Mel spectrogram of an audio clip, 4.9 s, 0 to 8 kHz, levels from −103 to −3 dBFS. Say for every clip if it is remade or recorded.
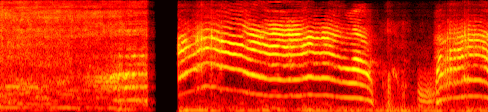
remade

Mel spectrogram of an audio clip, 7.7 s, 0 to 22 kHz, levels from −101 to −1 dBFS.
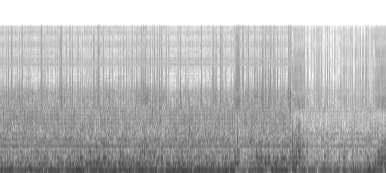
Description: remade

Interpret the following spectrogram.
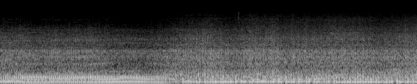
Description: recorded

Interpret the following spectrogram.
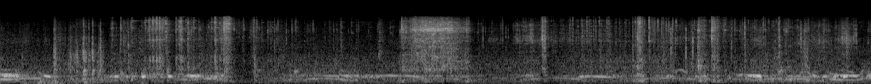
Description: recorded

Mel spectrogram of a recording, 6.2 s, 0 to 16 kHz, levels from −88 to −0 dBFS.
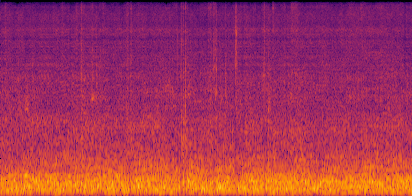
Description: remade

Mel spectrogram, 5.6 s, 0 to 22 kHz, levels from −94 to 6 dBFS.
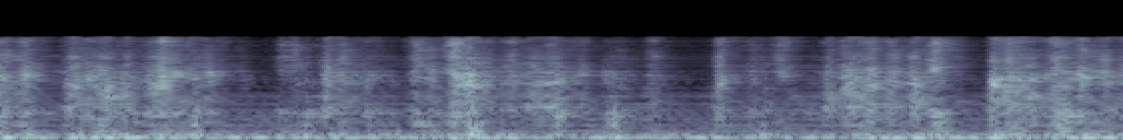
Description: remade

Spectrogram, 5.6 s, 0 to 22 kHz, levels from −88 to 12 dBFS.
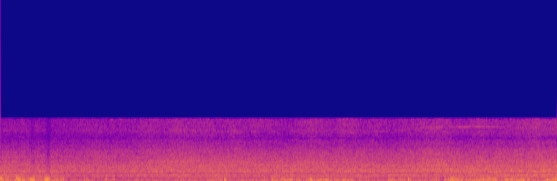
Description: recorded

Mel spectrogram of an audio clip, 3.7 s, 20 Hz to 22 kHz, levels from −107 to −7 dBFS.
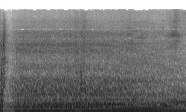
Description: recorded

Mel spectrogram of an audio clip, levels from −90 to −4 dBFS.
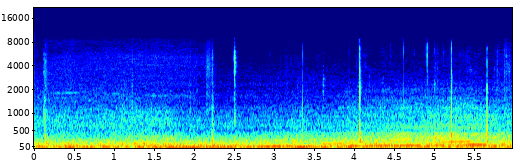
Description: recorded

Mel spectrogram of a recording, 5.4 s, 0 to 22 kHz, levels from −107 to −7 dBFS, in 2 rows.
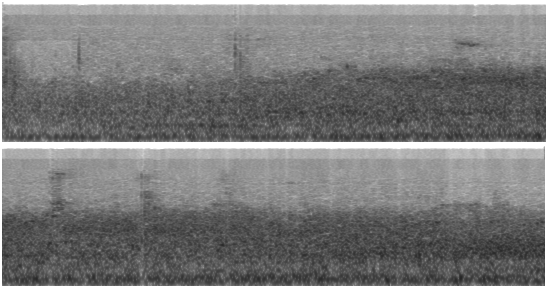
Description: recorded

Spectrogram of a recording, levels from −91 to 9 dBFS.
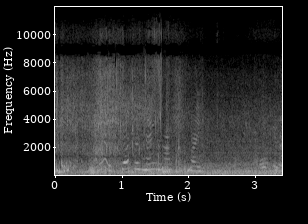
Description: recorded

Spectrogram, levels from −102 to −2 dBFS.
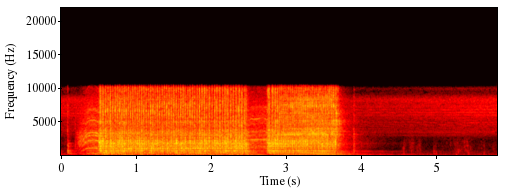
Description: recorded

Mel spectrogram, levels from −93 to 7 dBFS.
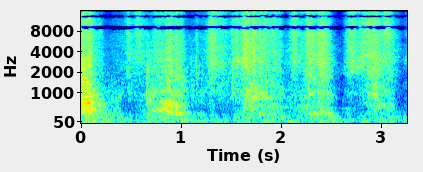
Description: recorded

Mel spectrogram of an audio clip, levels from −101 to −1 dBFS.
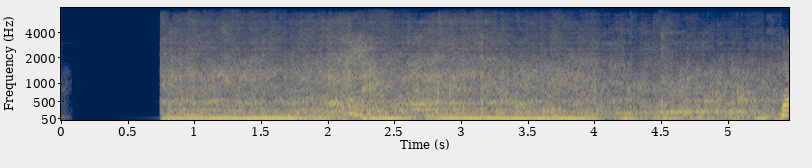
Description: remade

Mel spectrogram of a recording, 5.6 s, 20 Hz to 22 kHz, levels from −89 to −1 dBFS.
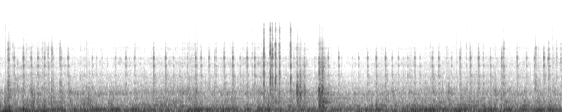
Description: remade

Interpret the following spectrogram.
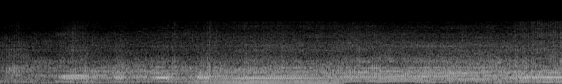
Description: remade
